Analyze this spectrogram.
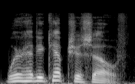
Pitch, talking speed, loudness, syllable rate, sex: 135 Hz, 220 wpm, -16 LUFS, 5.8 syllables/s, male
